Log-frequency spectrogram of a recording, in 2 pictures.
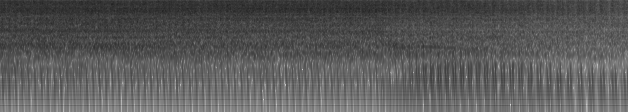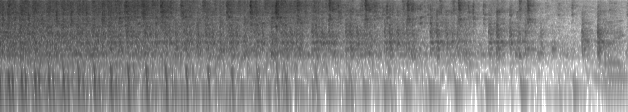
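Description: A backup electrical generator engine runs loudly close by, its steady drone shifting around two seconds into a pulsing, choppy idle that fades slightly toward the end.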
